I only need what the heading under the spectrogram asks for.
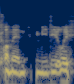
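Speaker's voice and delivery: usual speaking voice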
